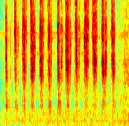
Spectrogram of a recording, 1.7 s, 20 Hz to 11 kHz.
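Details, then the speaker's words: MK6 VW Golf diesel at idle with a broken clutch and flywheel; steady rhythmic metallic clunking, about eight ticks a second from the flywheel area, rising and falling with revs, with occasional hard gear engagement and judder; worn dual mass flywheel. "there is like a horrible rhythmic clunking noise coming in this in this area there and that's obviously where the flywheel is"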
